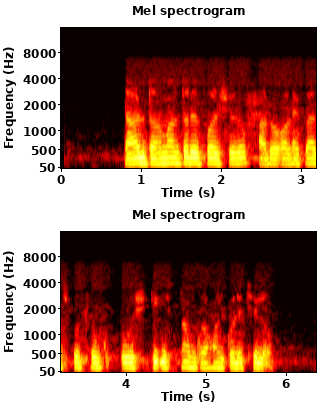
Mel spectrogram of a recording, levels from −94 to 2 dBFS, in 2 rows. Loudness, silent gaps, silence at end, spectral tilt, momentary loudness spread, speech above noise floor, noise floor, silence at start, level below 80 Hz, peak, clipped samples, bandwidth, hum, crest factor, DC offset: -19 LUFS; none; 0.55 s; -12.5 dB/octave; 7 LU; 52 dB; -70 dBFS; 0.8 s; -58 dBFS; -2 dBFS; under 0.1%; 3.2 kHz; none; 16 dB; under 0.1%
